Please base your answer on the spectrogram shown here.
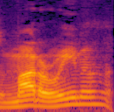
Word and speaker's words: Moderna: The other was Moderna. That's how you pronounce it.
